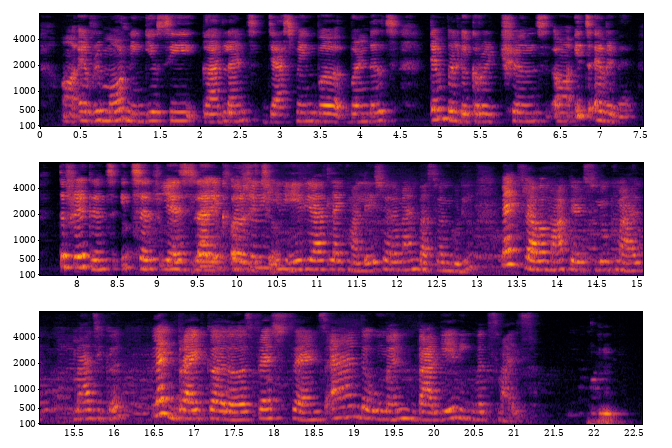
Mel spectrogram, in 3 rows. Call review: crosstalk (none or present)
present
